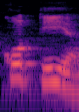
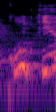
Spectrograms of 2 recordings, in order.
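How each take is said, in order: First: The first vowel sounds like 'o'. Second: The first vowel sounds like 'u'. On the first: The speaker calls it wrong. "nós pronunciamos com O" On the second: The speaker calls it right. "é cutia mesmo"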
